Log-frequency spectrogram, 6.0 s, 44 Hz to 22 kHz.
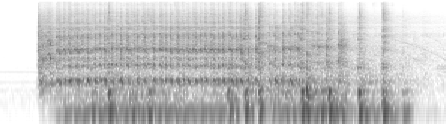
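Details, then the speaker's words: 1998 Harley-Davidson Sportster unstarted for over a year, new lithium battery, stale gas and a dirty fuel filter: long steady crank with a few stray pops, catching briefly but never running. Owner suspects flooding. Nearly starting. "We're getting closer. And I'm cranking away on this battery and she's holding up good."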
